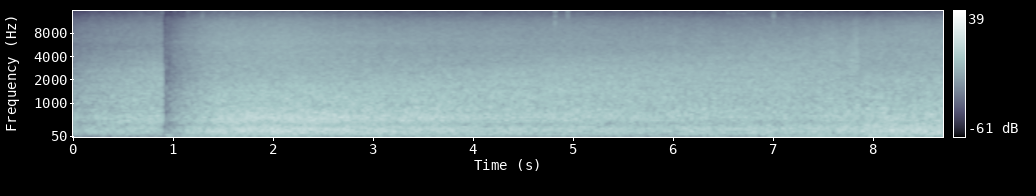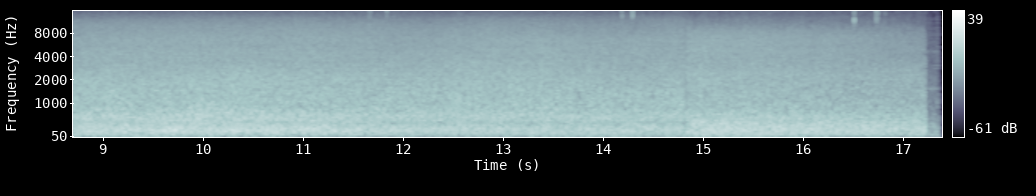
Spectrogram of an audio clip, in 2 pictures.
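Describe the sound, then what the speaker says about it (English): Surf at Crystal Cove beach in Laguna Beach, California, a steady broad wash of breaking waves that rolls on continuously at close range, with no voices and a brief dip near the start. "the waves we saw really weren't that big"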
